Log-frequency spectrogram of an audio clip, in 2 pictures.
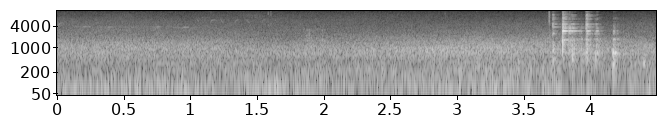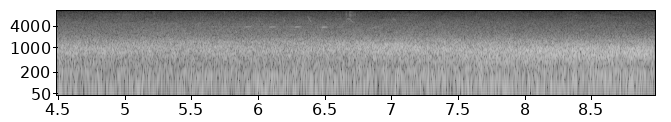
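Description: Braising liquid heating toward a boil in a cast iron skillet over charcoal: a steady hiss. Just under four seconds in there is a quick run of metallic clinks.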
